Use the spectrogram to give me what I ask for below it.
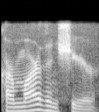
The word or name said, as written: Carmarthenshire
